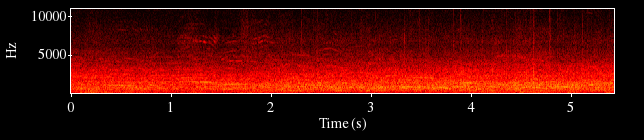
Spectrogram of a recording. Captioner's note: audience chattering continues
